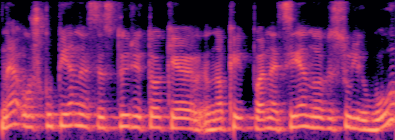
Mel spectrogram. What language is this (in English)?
Lithuanian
